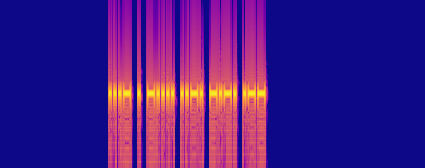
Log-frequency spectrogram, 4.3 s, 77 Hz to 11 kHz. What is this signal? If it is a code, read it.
Morse code, heard as a keyed tone, about 52 wpm, 700 Hz. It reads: VE6FCW
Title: DXCC-100 Call Signs - 6 Characters - 50wpm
